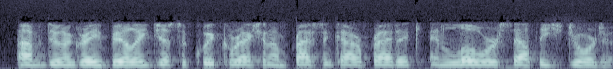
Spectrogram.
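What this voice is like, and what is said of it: Southern US accent. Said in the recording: “Lower Southeast Georgia... Judging from your accent, I should have known better.”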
